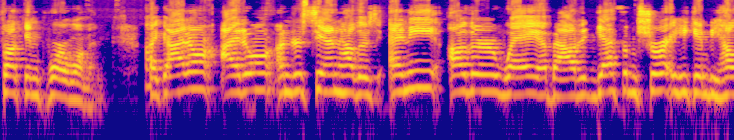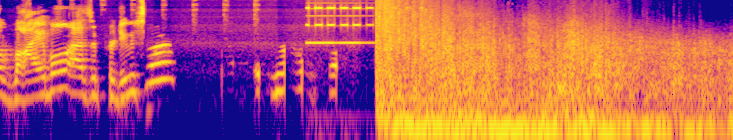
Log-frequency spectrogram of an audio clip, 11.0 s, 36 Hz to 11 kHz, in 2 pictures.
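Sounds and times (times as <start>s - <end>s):
speech: 0.0s - 8.3s
short tonal beep sequence: 7.4s - 8.4s
single huge explosion with heavy low rumble: 8.3s - 10.9s.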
